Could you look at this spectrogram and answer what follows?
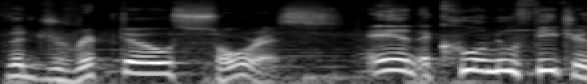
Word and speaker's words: Dryptosaurus: a chomping action here is I believe it's pronounced the dryptosaurus and a cool new feature that Mattel is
